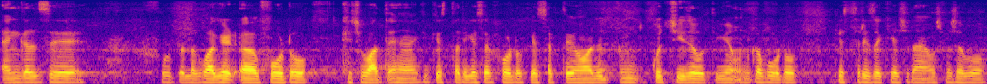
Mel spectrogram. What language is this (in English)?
Urdu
